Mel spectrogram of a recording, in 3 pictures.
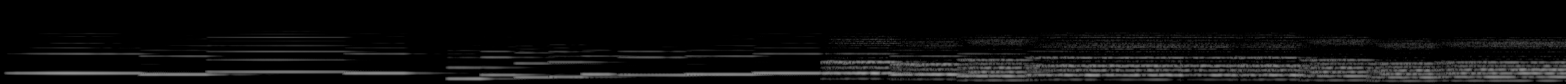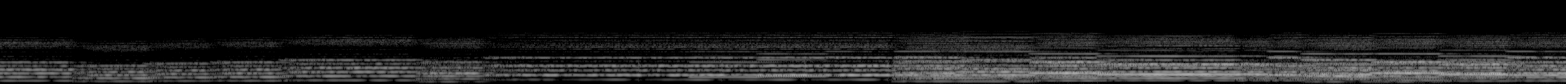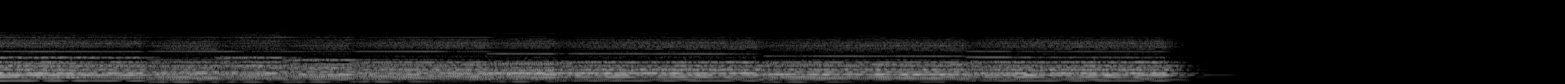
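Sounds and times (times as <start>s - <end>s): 
clarinet: 0.0s - 13.2s, 19.9s - 43.2s
choir: 8.2s - 43.5s.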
